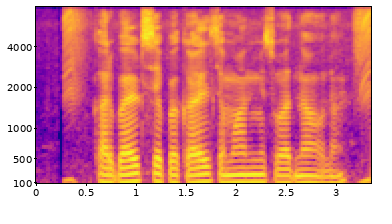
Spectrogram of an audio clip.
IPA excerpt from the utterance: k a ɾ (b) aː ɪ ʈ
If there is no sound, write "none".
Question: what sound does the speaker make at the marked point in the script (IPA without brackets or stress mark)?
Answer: b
